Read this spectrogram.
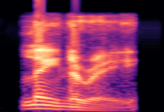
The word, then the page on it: laniary: British English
